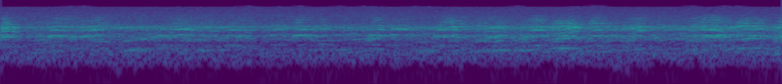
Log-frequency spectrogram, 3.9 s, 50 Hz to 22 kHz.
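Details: Many geese landing on 22 October 2015, a brief burst of continuous, overlapping honking from the whole flock, steady and dense from start to finish.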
